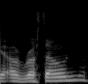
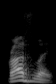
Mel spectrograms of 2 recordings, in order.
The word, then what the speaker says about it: Roethle: So Courtney Rothone. Is that how I pronounce it? Roethle. Roethle. Courtney Yep.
